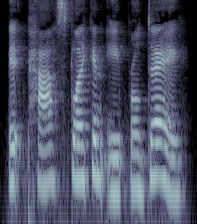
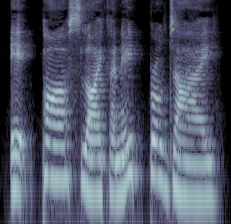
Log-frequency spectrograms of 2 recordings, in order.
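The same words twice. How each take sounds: First: It is read in a standard accent. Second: It is read in a Cockney accent. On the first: "in standard English, those lyrics would read" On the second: "Forgive my horrible Cockney accent"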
